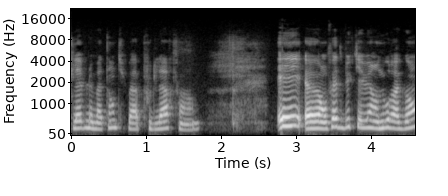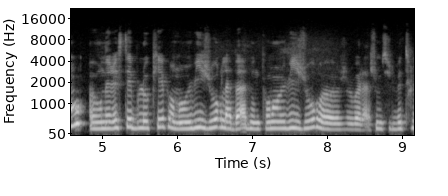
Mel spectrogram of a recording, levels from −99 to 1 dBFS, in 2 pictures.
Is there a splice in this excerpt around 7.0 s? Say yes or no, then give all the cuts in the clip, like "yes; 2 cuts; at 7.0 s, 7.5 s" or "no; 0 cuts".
no; 0 cuts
